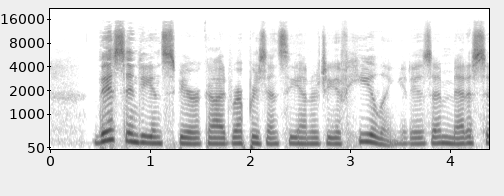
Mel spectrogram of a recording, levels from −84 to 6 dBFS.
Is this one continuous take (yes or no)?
yes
